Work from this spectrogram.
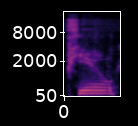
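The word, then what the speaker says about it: Pugh: Twitter accounts like Pew last name is pug it's pronounced like the Pew polling or whatever yeah um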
